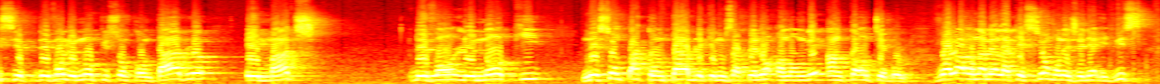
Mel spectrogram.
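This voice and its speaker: A man teaching English to beginners on a TV show, drilling words slowly and cheering his students on. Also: high-pitched, echoey room, low-quality recording. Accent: French-speaking African. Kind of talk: beginner English lesson on TV with phone-ins.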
